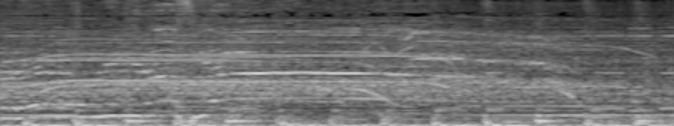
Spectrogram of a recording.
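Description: Live band music with singing, loud and steady, as heard from within a concert audience.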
